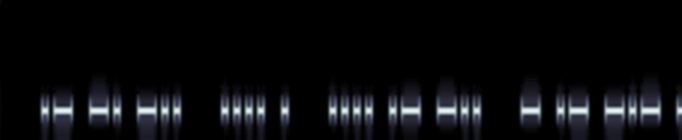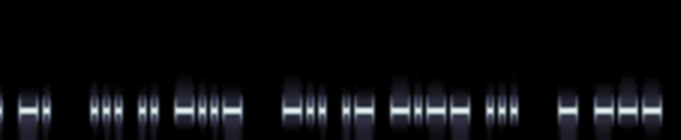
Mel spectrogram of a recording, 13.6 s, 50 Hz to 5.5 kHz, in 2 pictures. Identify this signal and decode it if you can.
Morse code, heard as a keyed tone, about 20 wpm, 600 Hz. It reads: AND HE HAD TAKEN SIX DAYS TO
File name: winnie-20wpm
